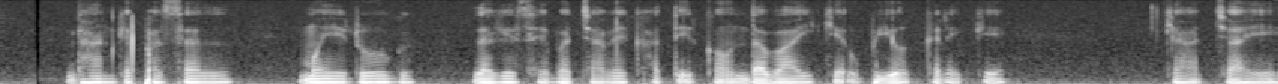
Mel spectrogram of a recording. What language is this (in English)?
Magahi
